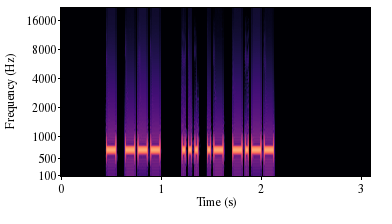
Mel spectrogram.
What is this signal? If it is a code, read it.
Morse code, heard as a keyed tone, about 35 wpm, 700 Hz. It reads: TO SAY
